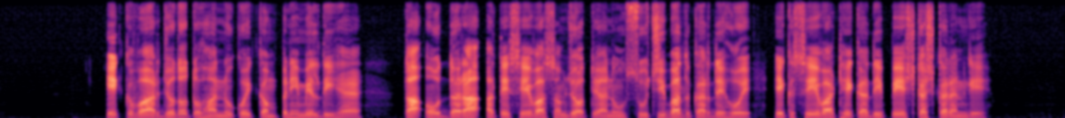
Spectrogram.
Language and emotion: Punjabi, neutral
